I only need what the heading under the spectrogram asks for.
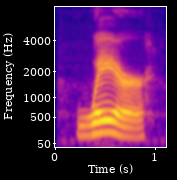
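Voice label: "wear", English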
